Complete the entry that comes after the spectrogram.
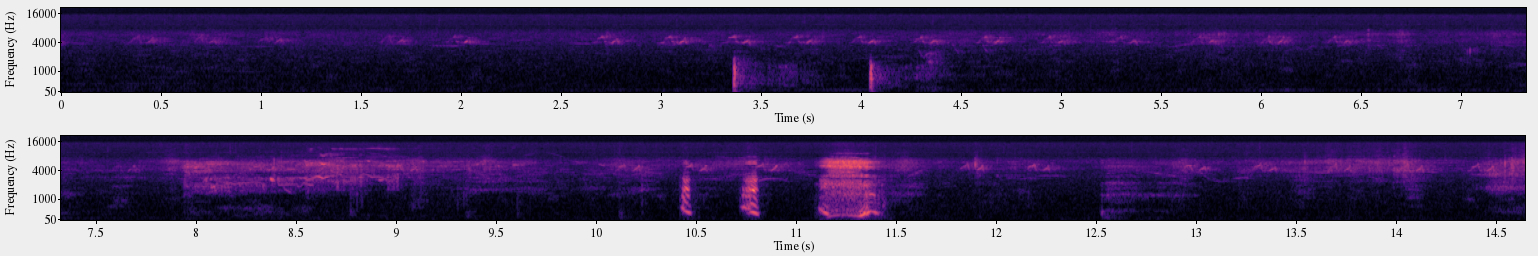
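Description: Quiet outdoor field ambience with a bird chirping faintly in a regular high-pitched series. Two sharp knocks come about three and four seconds in, then a short noisy patch around eight seconds. A cluster of louder thumps around eleven seconds in is the loudest sound.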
